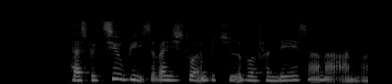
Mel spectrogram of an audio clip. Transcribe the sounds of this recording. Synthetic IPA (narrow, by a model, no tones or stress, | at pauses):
pʰæɐsb̥eɡ̥̚t͡sʰiʊʋḭːsɐʋæhisd̥o̝ɐ̰jənb̥e̝t͡sʰy̰ːðˠɐbɔ̽ðˠfɒ̽leːsɐːnɒ̽ʔɑ̈nd̥ʁɐ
